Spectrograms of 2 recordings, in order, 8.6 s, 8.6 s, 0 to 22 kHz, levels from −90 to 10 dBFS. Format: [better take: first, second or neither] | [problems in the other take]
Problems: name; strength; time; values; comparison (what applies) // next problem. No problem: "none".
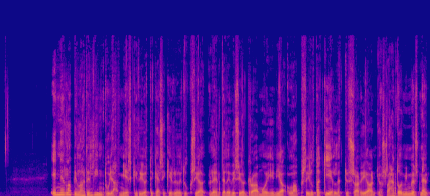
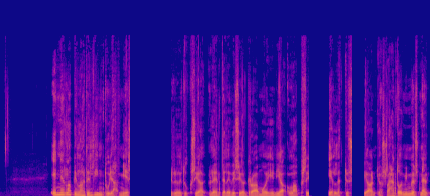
first | audio cutting out; at 2.5 s for 1 s, at 6 s and at 7 s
